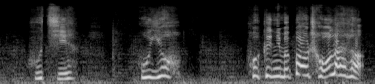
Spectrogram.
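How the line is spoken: Loud shout. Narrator (Chinese): 他……大喊一声

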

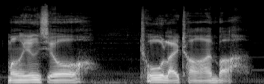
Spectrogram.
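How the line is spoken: Soft sigh. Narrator (Chinese): 孟虎轻叹道

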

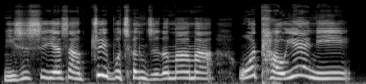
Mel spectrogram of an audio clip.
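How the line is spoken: Shouting. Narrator (Chinese): 菲菲喊道

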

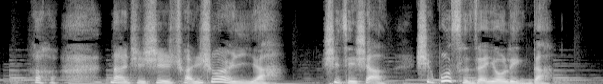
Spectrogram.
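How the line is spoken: Laughing. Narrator (Chinese): 王后卡拉笑着说

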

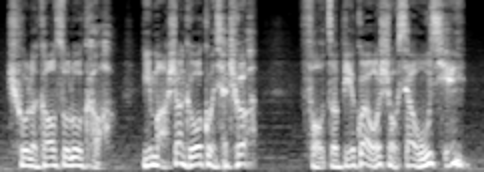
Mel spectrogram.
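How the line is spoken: Cold. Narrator (Chinese): 王宇冷声地说道

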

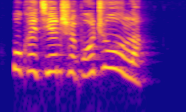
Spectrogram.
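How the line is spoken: Shouting. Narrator (Chinese): 他喊道

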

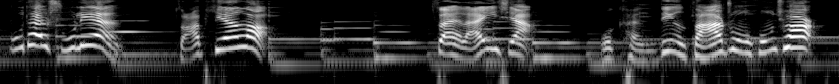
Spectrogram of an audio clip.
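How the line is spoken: Embarrassed shout. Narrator (Chinese): 吊车吊吊不好意思地喊了一声

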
